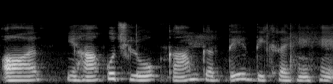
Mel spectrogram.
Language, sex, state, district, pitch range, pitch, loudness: Hindi, female, Madhya Pradesh, Dhar, 185-205 Hz, 195 Hz, -20 LUFS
